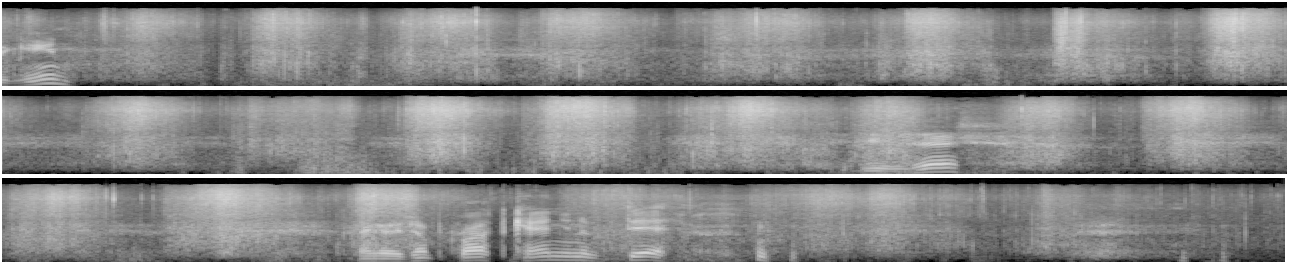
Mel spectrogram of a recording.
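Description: Footsteps crunch and squelch steadily through wet, boggy grass.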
